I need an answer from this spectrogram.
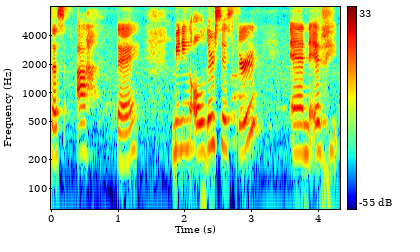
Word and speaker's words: ate: You can refer to them as ate, pronounced as ate, meaning older sister.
